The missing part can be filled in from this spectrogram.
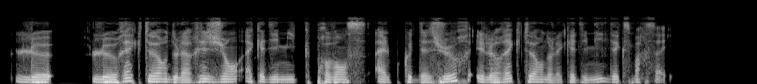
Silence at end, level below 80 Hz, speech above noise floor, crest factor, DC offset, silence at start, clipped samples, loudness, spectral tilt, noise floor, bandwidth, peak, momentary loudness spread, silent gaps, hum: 0.9 s; -42 dBFS; 65 dB; 16 dB; under 0.1%; 0.15 s; under 0.1%; -17 LUFS; -5.5 dB/octave; -82 dBFS; 9.6 kHz; -2 dBFS; 8 LU; none; none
